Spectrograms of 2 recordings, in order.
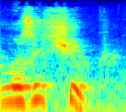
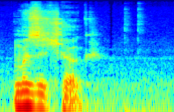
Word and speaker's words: Muzychuk: I can get you the pronunciation of her name again. Maria Muzychuk. Muzychuk. Maria Muzychuk.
